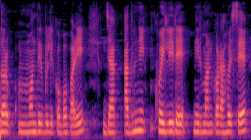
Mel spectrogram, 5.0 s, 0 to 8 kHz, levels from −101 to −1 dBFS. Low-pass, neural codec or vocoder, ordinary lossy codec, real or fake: none; none; none; real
